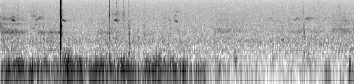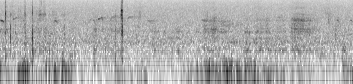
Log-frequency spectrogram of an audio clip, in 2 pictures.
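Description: Outdoor ambience with low rumbling wind noise on the microphone, heaviest in the first few seconds and again near the end, and faint high bird chirps. A single sharp click comes about a second in, with a few fainter clicks later.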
